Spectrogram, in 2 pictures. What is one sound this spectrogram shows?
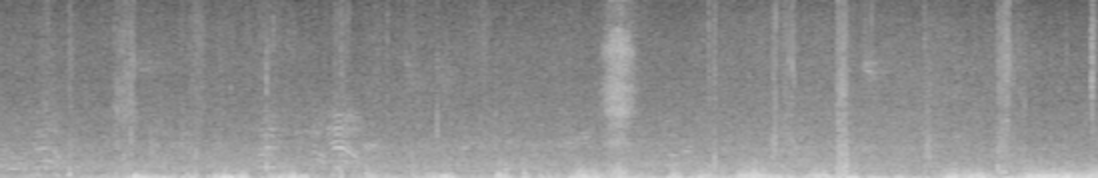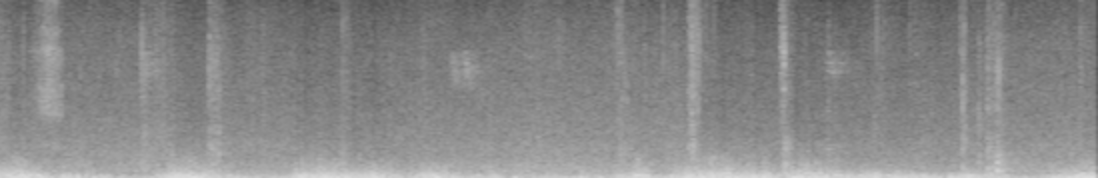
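Wind gusts outdoors through the trees.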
